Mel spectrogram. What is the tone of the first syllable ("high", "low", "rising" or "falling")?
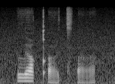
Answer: high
